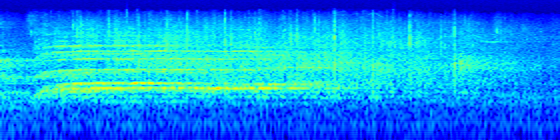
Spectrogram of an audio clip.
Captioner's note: audience applauding and cheering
